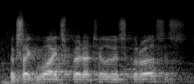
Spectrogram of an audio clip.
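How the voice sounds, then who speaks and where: An actor playing a blunt, grave autopsy pathologist in dramatized dialogue. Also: male voice, medium pitch, level tone, fast talker, close to an everyday voice. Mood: grim. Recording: echoey room, faint music behind.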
